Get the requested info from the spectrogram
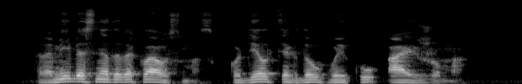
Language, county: Lithuanian, Kaunas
